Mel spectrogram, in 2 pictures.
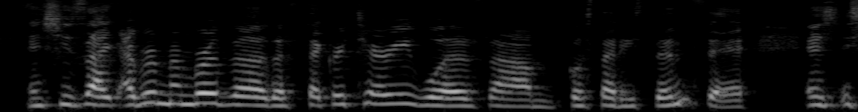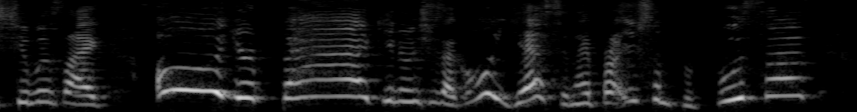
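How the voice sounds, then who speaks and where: This woman talks at a fairly quick pace in a Spanish accent, her high voice dark and mellow in tone and swinging very widely in pitch. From El Salvador, raised in Los Angeles from age eight. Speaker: executive coach. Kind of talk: interview storytelling.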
